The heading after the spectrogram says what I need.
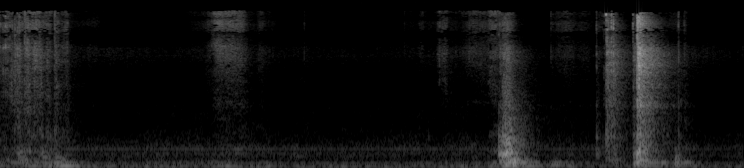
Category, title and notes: Sound effects > Objects / House appliances
OBJCont-Samsung Galaxy Smartphone, CU Toolbox, Unlatch, Open, Close, Latch Nicholas Judy TDC
A toolbox unlatch, open, close and latch.
open, latch, Phone-recording, foley, unlatch, toolbox, close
